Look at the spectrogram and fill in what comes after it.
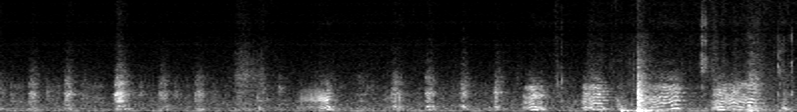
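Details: Luna, a Siberian Husky bitch in her second labor, calmly delivering puppies: uneven bursts of heavy panting build in strength, broken near the end by a short, sharp, higher whimper and a brief strained vocal sound.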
